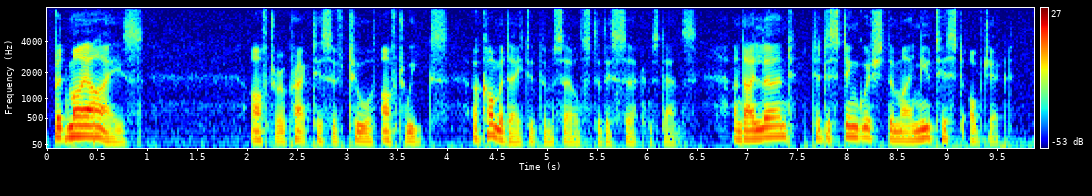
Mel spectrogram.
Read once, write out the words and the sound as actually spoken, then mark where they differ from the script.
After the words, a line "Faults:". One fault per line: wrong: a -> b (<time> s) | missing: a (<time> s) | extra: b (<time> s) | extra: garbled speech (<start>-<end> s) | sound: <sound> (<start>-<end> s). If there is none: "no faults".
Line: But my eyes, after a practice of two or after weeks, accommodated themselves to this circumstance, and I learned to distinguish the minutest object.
But my eyes, after a practice of two or after weeks, accommodated themselves to this circumstance, and I learned to distinguish the minutest object.
Faults:
no faults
